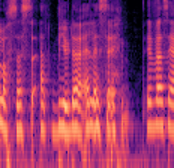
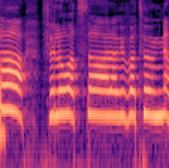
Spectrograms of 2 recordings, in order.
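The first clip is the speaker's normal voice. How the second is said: high, drawn-out mock apology; stretched apology, imitating the pranksters; imitated pranksters; 6 semitones higher, slower than usual. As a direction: call it out high like gleeful pranksters. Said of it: "högtalare och bara".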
